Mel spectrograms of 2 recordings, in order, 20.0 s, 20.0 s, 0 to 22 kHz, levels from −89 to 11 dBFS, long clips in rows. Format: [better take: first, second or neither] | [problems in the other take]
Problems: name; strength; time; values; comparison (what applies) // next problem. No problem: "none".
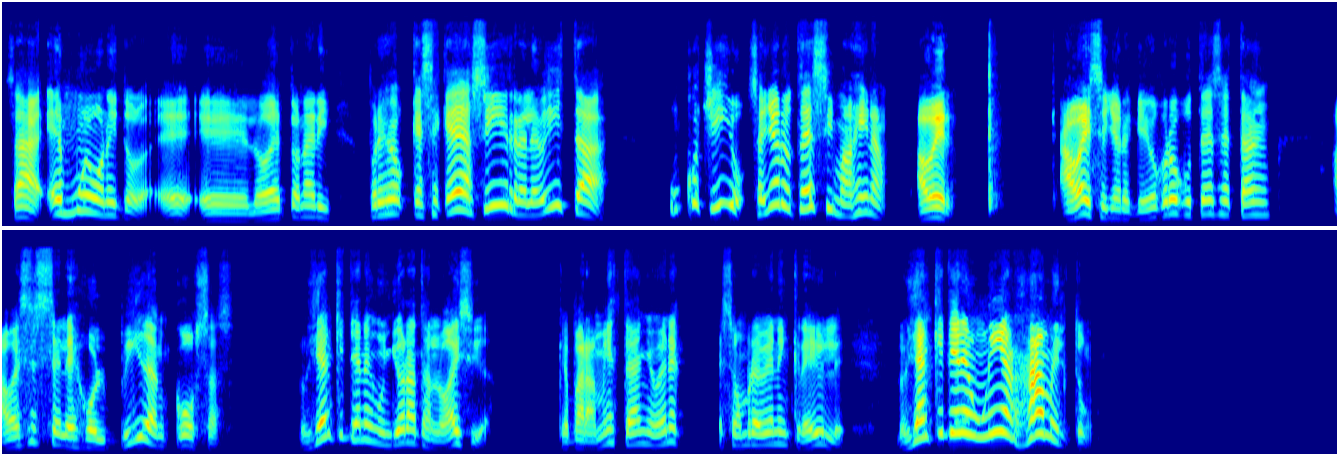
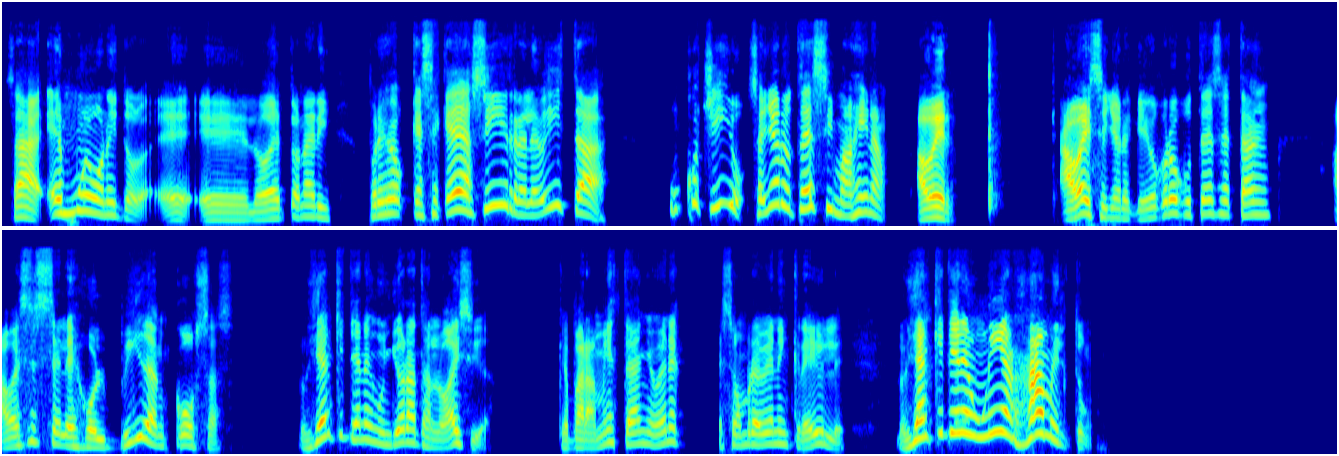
second | thin; somewhat; fading below 400 Hz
